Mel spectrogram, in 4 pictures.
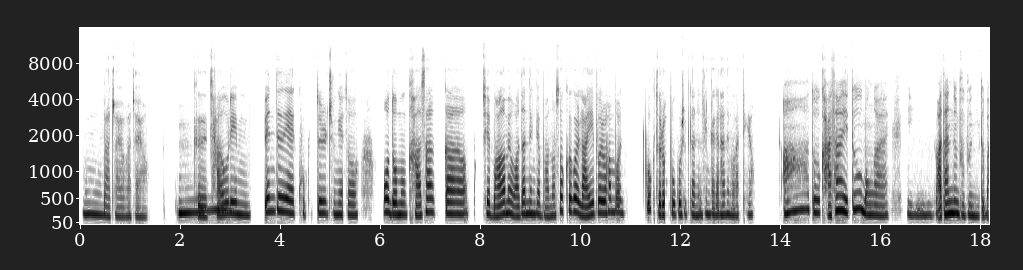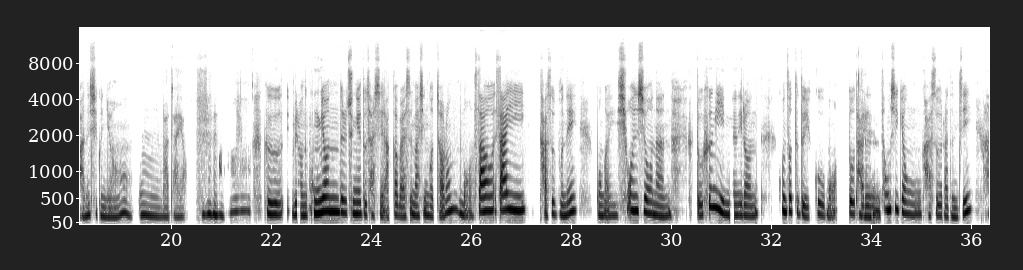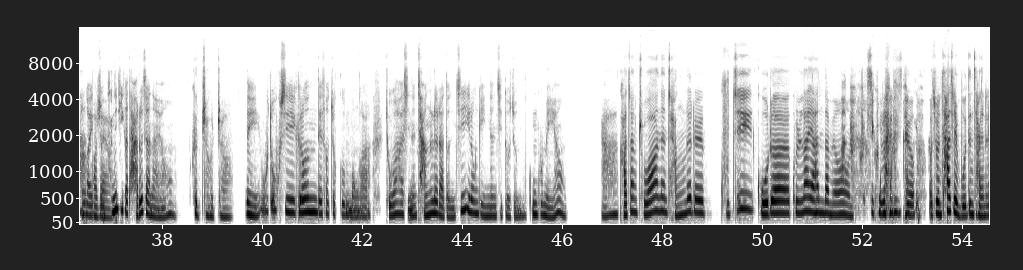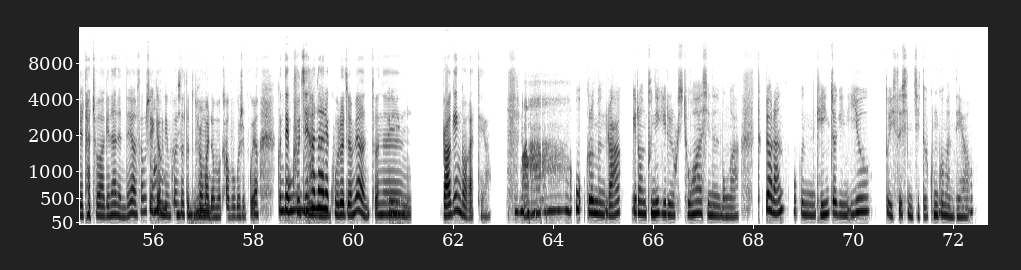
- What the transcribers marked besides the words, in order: other background noise; laugh; laugh; gasp; laugh; laughing while speaking: "굳이 골라야 한다면"; put-on voice: "록인"; laugh
- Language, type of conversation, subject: Korean, podcast, 라이브 공연을 직접 보고 어떤 점이 가장 인상 깊었나요?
